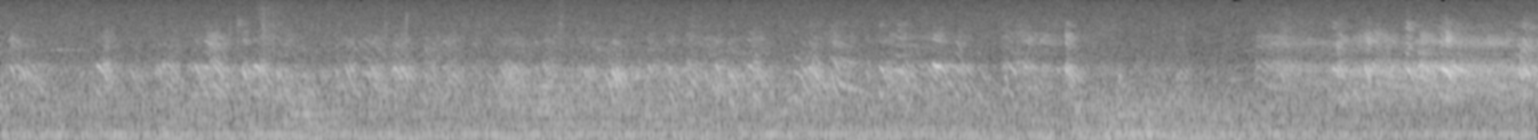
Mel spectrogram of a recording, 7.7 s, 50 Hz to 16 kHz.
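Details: A flock of Eurasian jackdaws flying over Helsinki, Finland, in July 2013 gives sharp, overlapping 'chak' calls in a steady stream, several per second, over a low background hum.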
